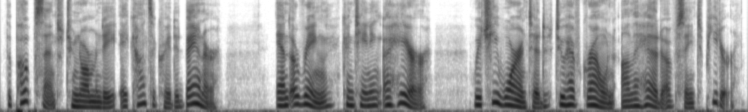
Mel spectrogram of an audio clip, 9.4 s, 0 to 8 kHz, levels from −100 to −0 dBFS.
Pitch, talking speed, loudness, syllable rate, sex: 175 Hz, 165 wpm, -18 LUFS, 4.8 syllables/s, female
